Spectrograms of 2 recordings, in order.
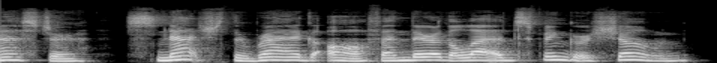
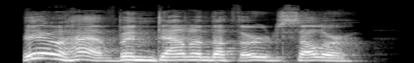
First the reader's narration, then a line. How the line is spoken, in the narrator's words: cried the master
